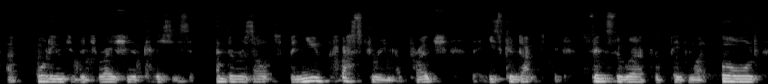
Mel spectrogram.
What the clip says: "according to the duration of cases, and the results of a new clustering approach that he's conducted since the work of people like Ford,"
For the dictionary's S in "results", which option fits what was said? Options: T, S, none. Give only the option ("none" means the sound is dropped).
S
